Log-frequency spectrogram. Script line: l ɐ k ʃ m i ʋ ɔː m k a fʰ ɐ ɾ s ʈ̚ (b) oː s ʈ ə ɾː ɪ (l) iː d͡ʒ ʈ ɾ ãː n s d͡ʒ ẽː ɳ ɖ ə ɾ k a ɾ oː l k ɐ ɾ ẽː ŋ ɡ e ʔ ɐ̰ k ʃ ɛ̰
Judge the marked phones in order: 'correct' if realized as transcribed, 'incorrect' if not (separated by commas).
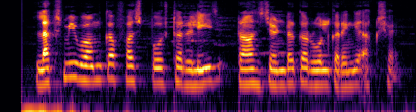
incorrect, correct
